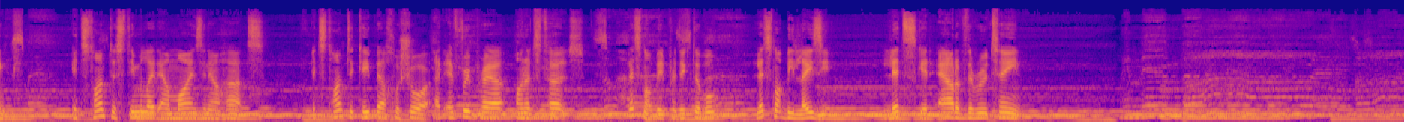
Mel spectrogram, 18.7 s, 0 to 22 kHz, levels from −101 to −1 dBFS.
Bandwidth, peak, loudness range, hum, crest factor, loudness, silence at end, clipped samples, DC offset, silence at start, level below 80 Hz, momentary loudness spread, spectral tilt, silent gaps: 16 kHz; -8 dBFS; 7 LU; none; 18 dB; -27 LUFS; 0 s; under 0.1%; under 0.1%; 0 s; -58 dBFS; 11 LU; -5 dB/octave; none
